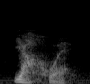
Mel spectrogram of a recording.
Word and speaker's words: Yahweh: Well, it's comprised of four consonants, YHWH. We pronounce it Yahweh.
